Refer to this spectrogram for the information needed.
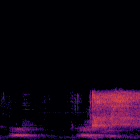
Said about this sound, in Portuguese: Mas não é que tem cachorro aqui, tá? É vizinhos. Não tem nada a ver com aqui.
